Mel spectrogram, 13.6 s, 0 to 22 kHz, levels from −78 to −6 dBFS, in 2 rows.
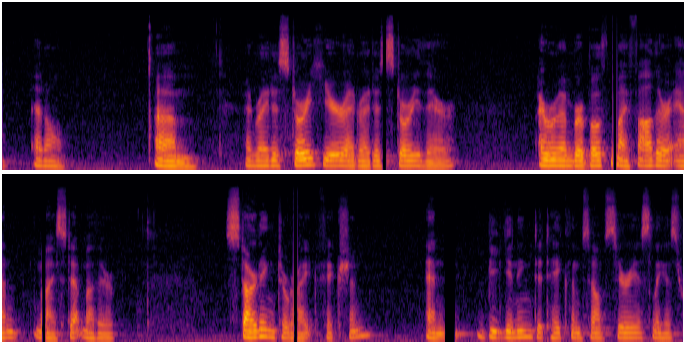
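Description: At 3.80, 6.10, 7.21 and 9.73 s the audio drops into a block of digital silence about 43 ms long, which fits a 2048-sample buffer not being filled in time. Each one cuts out and back with no fade, leaving a brief hole. At 11.24 s there's a longer one, about 111 ms, which comes across as a more obvious gap.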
